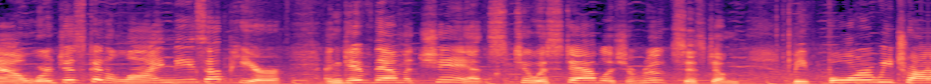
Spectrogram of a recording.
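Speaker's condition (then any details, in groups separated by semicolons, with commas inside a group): No condition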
